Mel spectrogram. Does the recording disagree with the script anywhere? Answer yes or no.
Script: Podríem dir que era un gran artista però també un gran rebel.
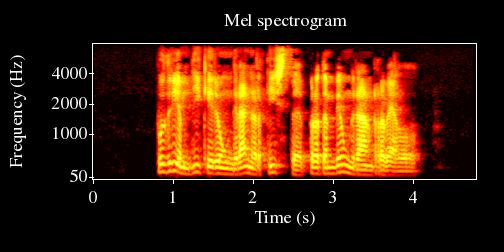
no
